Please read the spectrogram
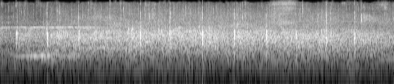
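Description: An audience at First Baptist Church claps steadily for several seconds, a dense, even wash of many hands with a few sharper individual claps popping out at a regular pace.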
